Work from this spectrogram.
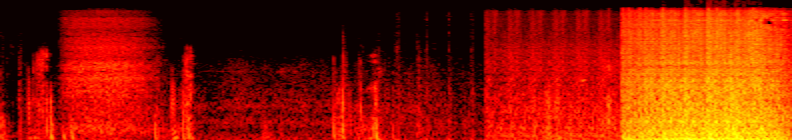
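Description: Gunfire in a shooter video game comes in bursts, with brief sharp shots and then a loud sustained stretch of rapid automatic fire toward the end, mixed with breathing sounds.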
